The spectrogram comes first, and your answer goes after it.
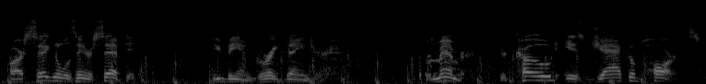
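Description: A man's voice: medium pitch, lively intonation, measured pace, noisy background, close to an everyday voice. An actor playing a serious, earnest male survivor giving directive mission briefings in a video game. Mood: serious, urgent.

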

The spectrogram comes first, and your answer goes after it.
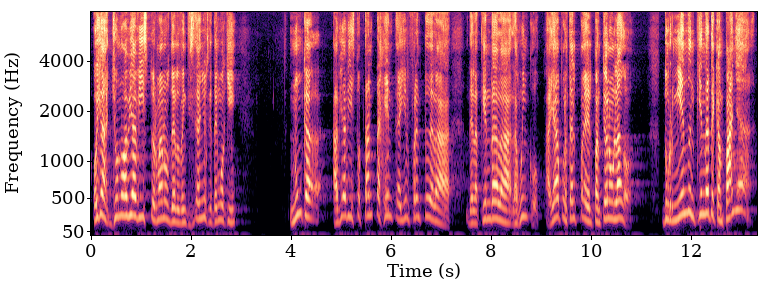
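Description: A man's voice: high voice, animated, normal speed, fairly bright tone. A middle-aged man preaching a sermon, telling stories and calling out to the brethren as he goes. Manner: storytelling, keeps calling out to the brethren. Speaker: pastor. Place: church hall. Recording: long hall reverb.

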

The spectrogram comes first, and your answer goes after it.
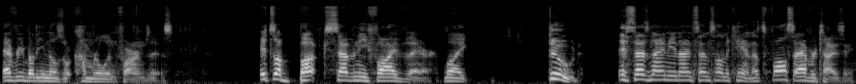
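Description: A young man ranting to camera in a casual, foul-mouthed vlog, loud and animated, veering between yelling and muttering, parked at a roadside turnout. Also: on the high side, a little fast, no echo. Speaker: vlogger. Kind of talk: casual profane rant to camera.

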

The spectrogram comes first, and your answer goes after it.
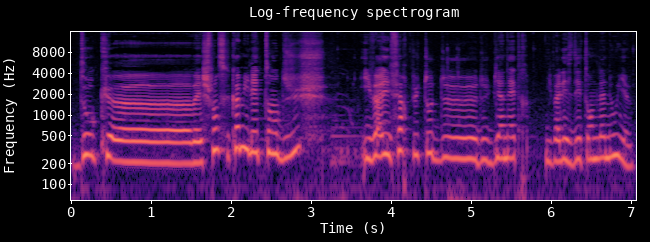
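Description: A woman's voice: a little high, measured pace, darkish tone. A woman streaming a life-sim game live, chatting playfully to her characters and thanking viewers as she goes. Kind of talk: live gameplay commentary.

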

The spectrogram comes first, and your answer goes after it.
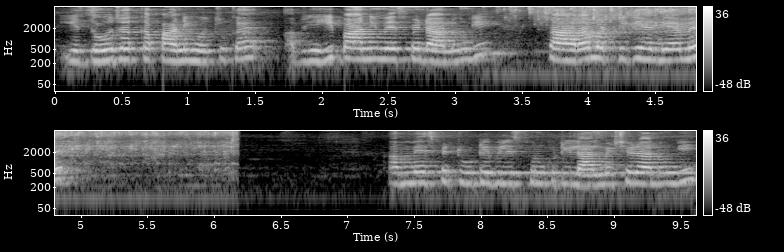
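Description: Cooking host, woman, high voice, step-by-step recipe narration in an echoey home kitchen. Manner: plain, explains each step as she works.

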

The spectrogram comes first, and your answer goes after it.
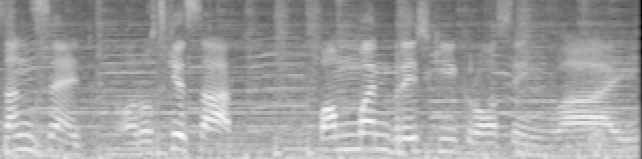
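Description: A young man chatting excitedly to a phone camera at arm's length while riding a moving train, with music playing underneath. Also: a little high. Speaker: train travel vlogger. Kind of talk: casual travel vlog.

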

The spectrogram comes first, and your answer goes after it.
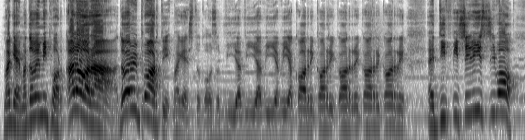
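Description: A man commenting on his own gameplay in an excited, jokey way, yelping and shouting when he gets scared. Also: sits high, moderate pace, faint music behind. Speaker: gaming YouTuber.

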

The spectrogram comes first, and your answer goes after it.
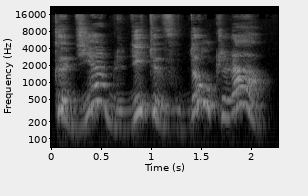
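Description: A woman reading an audiobook, voicing a skeptical doctor who talks in a sharp, incredulous way. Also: very high voice, huge pitch swings, slow, recorded from a distance, voice pushed up, full character voice. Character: skeptical, scornful male doctor. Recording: echoey room.

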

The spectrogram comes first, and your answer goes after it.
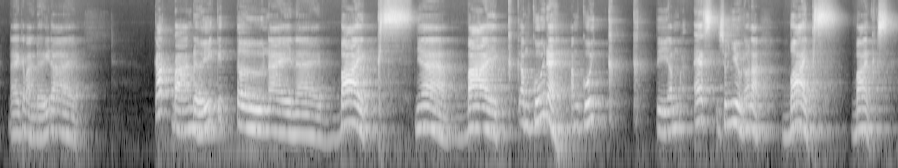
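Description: A man teaching an English lesson, explaining slowly and repeating words to model their pronunciation. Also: on the high side. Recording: echoey room.

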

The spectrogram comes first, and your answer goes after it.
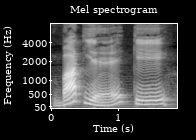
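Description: A man's voice: mid-range voice, very animated, extremely slow. A male English teacher giving a classroom grammar lesson. He stretches out example words and repeats them, and he keeps checking that his students follow. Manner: addresses students warmly as "son" and checks understanding with "okay?".

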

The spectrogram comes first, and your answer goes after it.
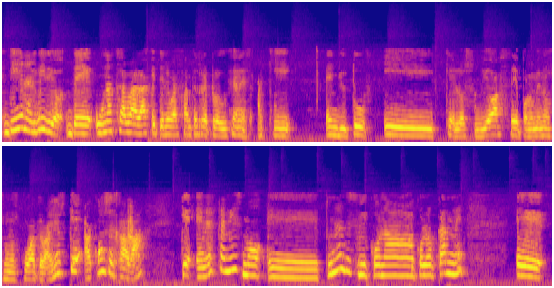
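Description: A woman's voice: mid-range voice, muffled recording. Chatty young woman vlogging. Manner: chatty, jokey, animated, acts out quoted voices. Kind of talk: casual chat to camera.

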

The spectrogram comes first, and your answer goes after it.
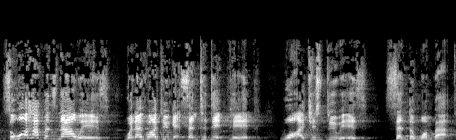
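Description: A stand-up comedian from Barbados, a woman with a British accent and a high-pitched voice, performs at a measured pace to a live crowd. The set is sweary and exclamatory, with animated acted-out reactions, and the recording picks up audience laughter and the room's ambience.

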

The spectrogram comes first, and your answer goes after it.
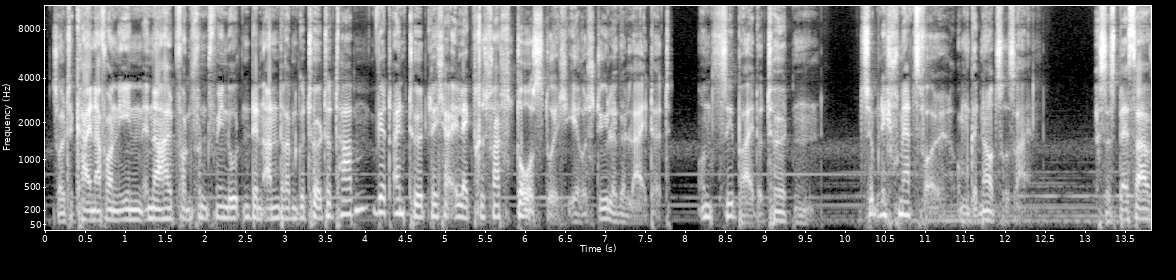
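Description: Horror audiobook villain: a man playing an icy, courteous captor on a loudspeaker, lively delivery, gravelly edge, faint music bed. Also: fairly low pitch, voice pushed up. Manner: formal, mocking politeness. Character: cold male loudspeaker game-master voice, polite and sadistic.

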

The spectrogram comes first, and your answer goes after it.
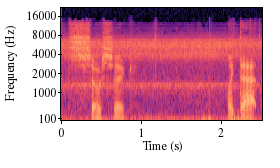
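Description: A young man vlogging while pond fishing, excitedly talking to his viewers. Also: fairly low pitch, takes it slowly, noisy background. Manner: excited, exclamatory, talks to viewers. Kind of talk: casual outdoor fishing vlog. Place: outdoors by a pond.

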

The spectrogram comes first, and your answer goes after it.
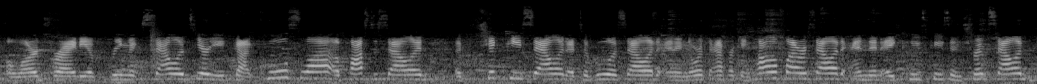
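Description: Her fairly high voice runs a little fast with hardly any pauses, captured in a low-quality recording. A young woman who vlogs food and theme parks, she gives a gushing, chatty review and food tour in a large indoor buffet, amid busy crowd chatter.

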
